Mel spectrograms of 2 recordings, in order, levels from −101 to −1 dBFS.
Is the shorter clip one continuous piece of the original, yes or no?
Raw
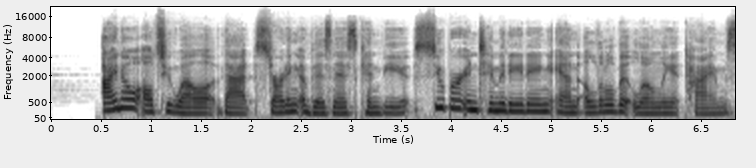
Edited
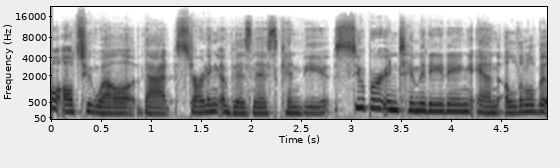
yes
